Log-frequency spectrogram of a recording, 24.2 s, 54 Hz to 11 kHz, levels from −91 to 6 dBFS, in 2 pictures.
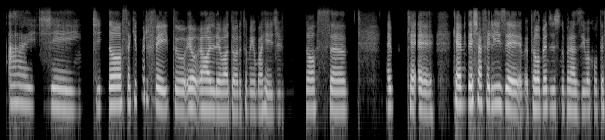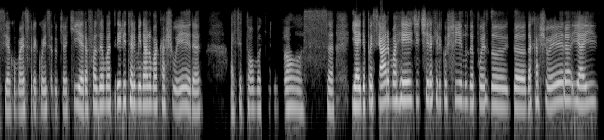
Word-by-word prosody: Ai 210 Hz, -2 st, -3 dB, 0.3 s
gente, 185 Hz, -3 st, -2 dB, 0.5 s
nossa 205 Hz, +1 st, +4 dB
que 230 Hz, -, -5 dB
perfeito, 200 Hz, -, -1 dB, 0.2 s
eu 185 Hz, -2 st, +4 dB
olha 175 Hz, -1 st, +3 dB
eu 165 Hz, 0 st, +1 dB
adoro 165 Hz, 0 st, -1 dB
também 170 Hz, -1 st, -7 dB
uma 165 Hz, 0 st, -3 dB
rede, 160 Hz, -1 st, -6 dB, 0.5 s
nossa, 175 Hz, -1 st, -1 dB, 1.2 s
quer 185 Hz, -2 st, +1 dB
É, 165 Hz, -3 st, +1 dB, 0.4 s
quer 205 Hz, -2 st, +7 dB
me 210 Hz, -, -16 dB
deixar 215 Hz, +2 st, +6 dB
feliz 205 Hz, -2 st, 0 dB
é 175 Hz, -4 st, +6 dB
pelo 180 Hz, -1 st, +3 dB
menos 185 Hz, 0 st, +1 dB
isso 185 Hz, 0 st, -6 dB
no 180 Hz, -, -6 dB
Brasil 170 Hz, -1 st, -2 dB
acontecia 175 Hz, 0 st, -6 dB
com 175 Hz, -, -12 dB
mais 170 Hz, +1 st, -3 dB
frequência 180 Hz, 0 st, -6 dB
do 175 Hz, -, -11 dB
que 175 Hz, -, -12 dB
aqui, 195 Hz, +4 st, -3 dB
era 180 Hz, 0 st, +3 dB
fazer 200 Hz, +1 st, +1 dB
uma 205 Hz, 0 st, +1 dB
trilha 230 Hz, +2 st, 0 dB
e -, -, -3 dB
terminar 210 Hz, -2 st, +3 dB
numa 200 Hz, -1 st, +2 dB
cachoeira, 185 Hz, -4 st, -3 dB, 0.6 s
aí -, -, -8 dB
você 195 Hz, -, -10 dB
toma 185 Hz, -1 st, -7 dB
aquele 185 Hz, +1 st, -21 dB
nossa, 185 Hz, -1 st, -5 dB, 0.4 s
e 205 Hz, -, +3 dB
aí 195 Hz, 0 st, +8 dB
depois 210 Hz, +2 st, 0 dB
você 215 Hz, -, +4 dB
arma 235 Hz, +1 st, +6 dB
a -, -, 0 dB
rede 240 Hz, 0 st, +3 dB
e -, -, -11 dB
tira 235 Hz, 0 st, +1 dB
aquele 250 Hz, -2 st, -6 dB
cochilo 235 Hz, 0 st, -5 dB
depois 215 Hz, +1 st, -3 dB
do 205 Hz, -1 st, -2 dB, 0.4 s
da 190 Hz, -2 st, +3 dB
da 195 Hz, +1 st, +1 dB
cachoeira 225 Hz, +2 st, 0 dB
e 230 Hz, 0 st, 0 dB
aí 220 Hz, +2 st, 0 dB
195 Hz, 155 wpm, -22 LUFS, 175-215 Hz, 1.2 s, aí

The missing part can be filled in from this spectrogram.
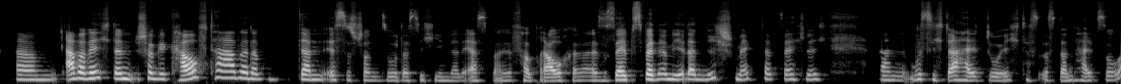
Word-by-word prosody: Ähm, 220 Hz, +1 st, -1 dB
aber 265 Hz, +1 st, +8 dB
wenn 275 Hz, +2 st, +6 dB
ich 290 Hz, 0 st, -9 dB
dann 255 Hz, -1 st, +4 dB
schon 260 Hz, +1 st, +1 dB
gekauft 245 Hz, +6 st, +4 dB
habe, 300 Hz, -2 st, +5 dB
dann 240 Hz, -3 st, -3 dB, 0.2 s
dann 220 Hz, -2 st, +2 dB
ist 205 Hz, -3 st, -4 dB
es 195 Hz, -2 st, -6 dB
schon 185 Hz, -1 st, -7 dB
so, 180 Hz, -1 st, -8 dB
dass 180 Hz, +1 st, -7 dB
ich 195 Hz, -1 st, -12 dB
ihn 175 Hz, -1 st, -9 dB
dann 170 Hz, 0 st, -11 dB
erst 180 Hz, 0 st, -4 dB
mal 180 Hz, -, -9 dB
verbrauche. 180 Hz, 0 st, -1 dB
Also 180 Hz, 0 st, -6 dB
selbst 210 Hz, +3 st, +2 dB
wenn 230 Hz, 0 st, +8 dB
er 240 Hz, -, +1 dB
mir 230 Hz, +1 st, +2 dB
dann 230 Hz, -2 st, +1 dB
nicht 250 Hz, +7 st, -4 dB
schmeckt 235 Hz, -1 st, -6 dB
tatsächlich, 230 Hz, -2 st, -6 dB, 0.5 s
dann 200 Hz, -2 st, -7 dB
muss 235 Hz, 0 st, -5 dB
ich 205 Hz, -2 st, -7 dB
da 200 Hz, +2 st, +2 dB
halt 180 Hz, 0 st, -2 dB
durch. 180 Hz, 0 st, -8 dB
Das 200 Hz, -4 st, -11 dB
ist 190 Hz, -1 st, -11 dB
dann 190 Hz, +2 st, -5 dB
halt 185 Hz, 0 st, -6 dB
so. 195 Hz, 0 st, -8 dB
210 Hz, 220 wpm, -21 LUFS, 180-240 Hz, 0.5 s, aber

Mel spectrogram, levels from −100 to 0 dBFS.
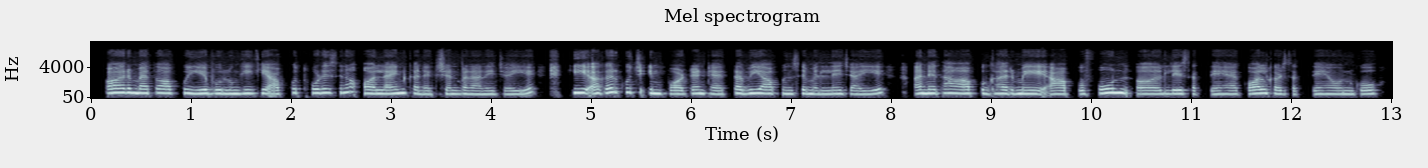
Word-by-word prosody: और 290 Hz, +2 st, +5 dB
मैं 265 Hz, -1 st, +5 dB
तो 270 Hz, +2 st, -4 dB
आपको 255 Hz, 0 st, -1 dB
ये 240 Hz, -1 st, +3 dB
बोलूँगी 235 Hz, 0 st, +2 dB
कि 245 Hz, +1 st, -3 dB
आपको 245 Hz, +4 st, -3 dB
थोड़े-से 275 Hz, +1 st, -1 dB
ना 325 Hz, +3 st, 0 dB
ऑनलाइन 235 Hz, +1 st, +3 dB
कनेक्शन 215 Hz, -3 st, -5 dB
बनाने 205 Hz, -2 st, -3 dB
चाहिए 205 Hz, +7 st, -4 dB, 0.4 s
कि 280 Hz, -1 st, +6 dB
अगर 275 Hz, +6 st, +3 dB
कुछ 300 Hz, -1 st, -4 dB
इम्पॉर्टेंट 235 Hz, 0 st, +1 dB
है, 210 Hz, -1 st, -3 dB
तभी 250 Hz, 0 st, +3 dB
आप 235 Hz, -2 st, +1 dB
उनसे 220 Hz, +1 st, -2 dB
मिलने 215 Hz, 0 st, -1 dB
जाइए 215 Hz, +4 st, -4 dB, 0.3 s
अन्यथा 245 Hz, +2 st, +3 dB
आप 240 Hz, 0 st, -1 dB
घर 230 Hz, 0 st, -1 dB
में 225 Hz, -1 st, +2 dB
आप 210 Hz, +1 st, -1 dB
फ़ोन 265 Hz, +7 st, +5 dB
अ, 215 Hz, 0 st, -1 dB
ले 225 Hz, 0 st, +1 dB
सकते 210 Hz, -2 st, -11 dB
हैं, 210 Hz, 0 st, -4 dB
कॉल 240 Hz, +3 st, +3 dB
कर 230 Hz, -3 st, -4 dB
सकते 205 Hz, 0 st, -12 dB
हैं 215 Hz, 0 st, -4 dB
उनको 210 Hz, +1 st, -4 dB
230 Hz, 180 wpm, -23 LUFS, 215-255 Hz, 0.4 s, कि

